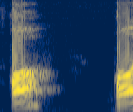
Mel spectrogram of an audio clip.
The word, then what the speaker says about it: qaf: Berbeda dengan ko ini nafasnya tertahan ya, ko.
